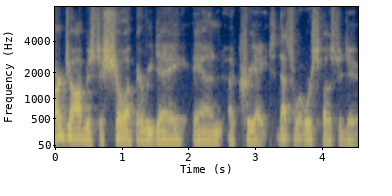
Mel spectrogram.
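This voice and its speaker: Somewhat breathy, a man speaks at a medium pitch. His pitch varies in an ordinary way. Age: 60s. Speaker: dealership marketing co-founder. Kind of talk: podcast interview. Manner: halting, repetitive.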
